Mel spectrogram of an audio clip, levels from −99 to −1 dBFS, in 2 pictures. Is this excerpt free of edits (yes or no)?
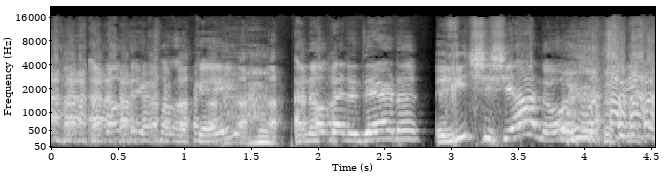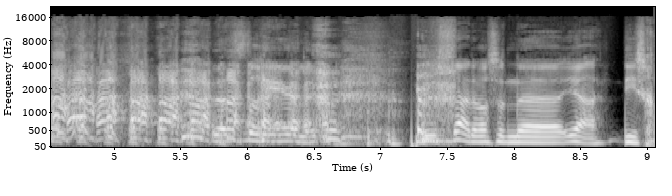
no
